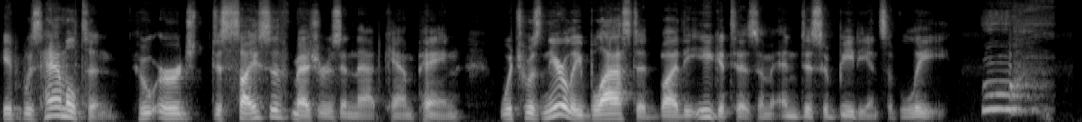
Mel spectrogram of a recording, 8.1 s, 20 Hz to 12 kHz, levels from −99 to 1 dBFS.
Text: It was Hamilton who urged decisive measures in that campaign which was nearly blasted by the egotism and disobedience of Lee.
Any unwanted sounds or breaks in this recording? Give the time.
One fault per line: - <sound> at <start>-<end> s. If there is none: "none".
- laugh at 7.3-7.9 s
